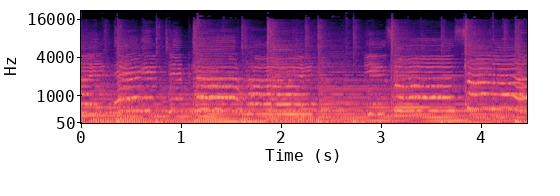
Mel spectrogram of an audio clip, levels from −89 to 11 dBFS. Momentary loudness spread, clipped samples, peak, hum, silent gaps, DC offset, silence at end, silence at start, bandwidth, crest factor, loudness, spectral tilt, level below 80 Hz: 5 LU; under 0.1%; 0 dBFS; none; none; under 0.1%; 0 s; 0 s; 17 kHz; 12 dB; -12 LUFS; -6 dB/octave; -22 dBFS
